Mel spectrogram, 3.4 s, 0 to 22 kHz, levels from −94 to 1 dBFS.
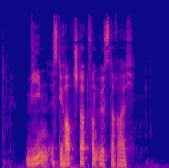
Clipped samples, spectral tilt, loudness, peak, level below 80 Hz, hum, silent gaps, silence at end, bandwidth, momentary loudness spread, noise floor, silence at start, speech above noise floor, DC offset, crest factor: under 0.1%; -4.5 dB/octave; -37 LUFS; -16 dBFS; -62 dBFS; none; none; 0.75 s; 15.5 kHz; 10 LU; -72 dBFS; 0.5 s; 35 dB; under 0.1%; 22 dB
